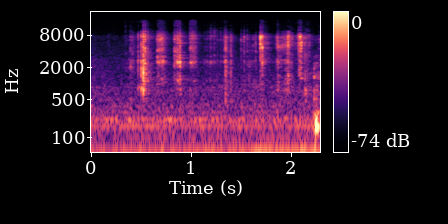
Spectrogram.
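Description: Small scissors snipping out nail water decals, several short crisp cuts spaced irregularly, close up and quiet with no talking.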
